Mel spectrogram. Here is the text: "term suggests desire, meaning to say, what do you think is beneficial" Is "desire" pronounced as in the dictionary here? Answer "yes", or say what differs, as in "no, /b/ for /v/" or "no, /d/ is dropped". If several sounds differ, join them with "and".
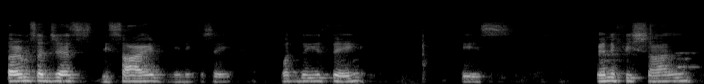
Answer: no, /s/ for /z/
